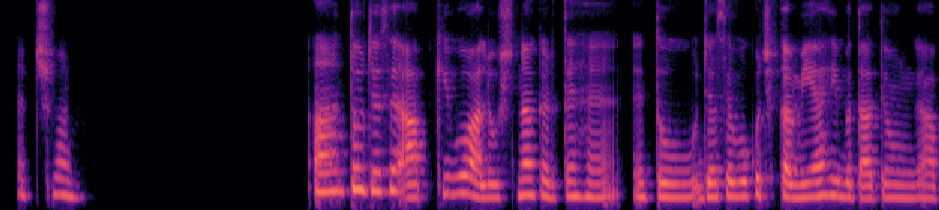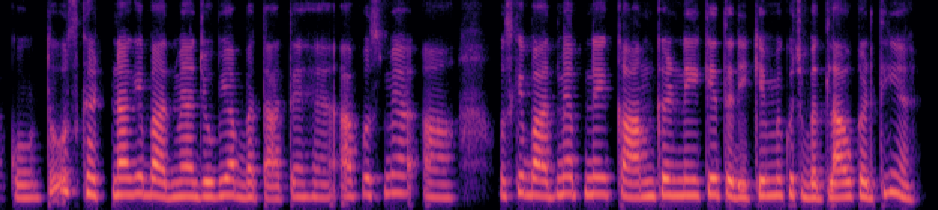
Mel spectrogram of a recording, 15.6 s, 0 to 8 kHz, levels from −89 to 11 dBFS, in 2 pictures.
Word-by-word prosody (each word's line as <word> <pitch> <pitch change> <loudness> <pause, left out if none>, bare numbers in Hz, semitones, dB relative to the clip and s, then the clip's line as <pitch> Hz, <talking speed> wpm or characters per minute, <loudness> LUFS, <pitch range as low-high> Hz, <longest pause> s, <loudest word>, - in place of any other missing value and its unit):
अच्छा। 215 -2 -6 1.9
अ, 270 +1 +3
तो 305 - +7
जैसे 285 +1 +1
आपकी 190 +5 0
वो 245 +1 0
आलोचना 195 +1 +2
करते 205 -1 -2
हैं 195 -1 -2 0.2
अ, 195 - -2
तो 190 -1 -1
जैसे 195 +1 +2
वो 205 - +2
कुछ 225 0 0
कमियाँ 200 +1 +3
ही 220 -1 0
बताते 185 -2 -1
होंगे 185 -1 -5
आपको, 180 +1 -5
तो - - -1
उस 275 - -3
घटना 230 -1 +3
के 245 - 0
बाद 200 -3 +4
में 205 0 +1
जो 205 0 +3
भी 215 - -1
आप 220 - +1
बताते 175 0 -4
हैं 190 -1 -7 0.2
आप 210 +3 -5
उसमें 240 +3 -4
अ, 190 -5 -6 0.4
उसके 215 +4 -2
बाद 215 +1 +1
में 240 - +1
अपने 235 0 -1 0.2
काम 200 +1 +4
करने 220 0 +2
के 230 +2 +2
तरीके 195 +1 +2
में 220 +1 +1
कुछ 225 -2 -2
बदलाव 190 +1 +3
करती 200 +7 -1
हैं? 180 -8 -3
205 Hz, 175 wpm, -24 LUFS, 190-230 Hz, 1.9 s, तो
